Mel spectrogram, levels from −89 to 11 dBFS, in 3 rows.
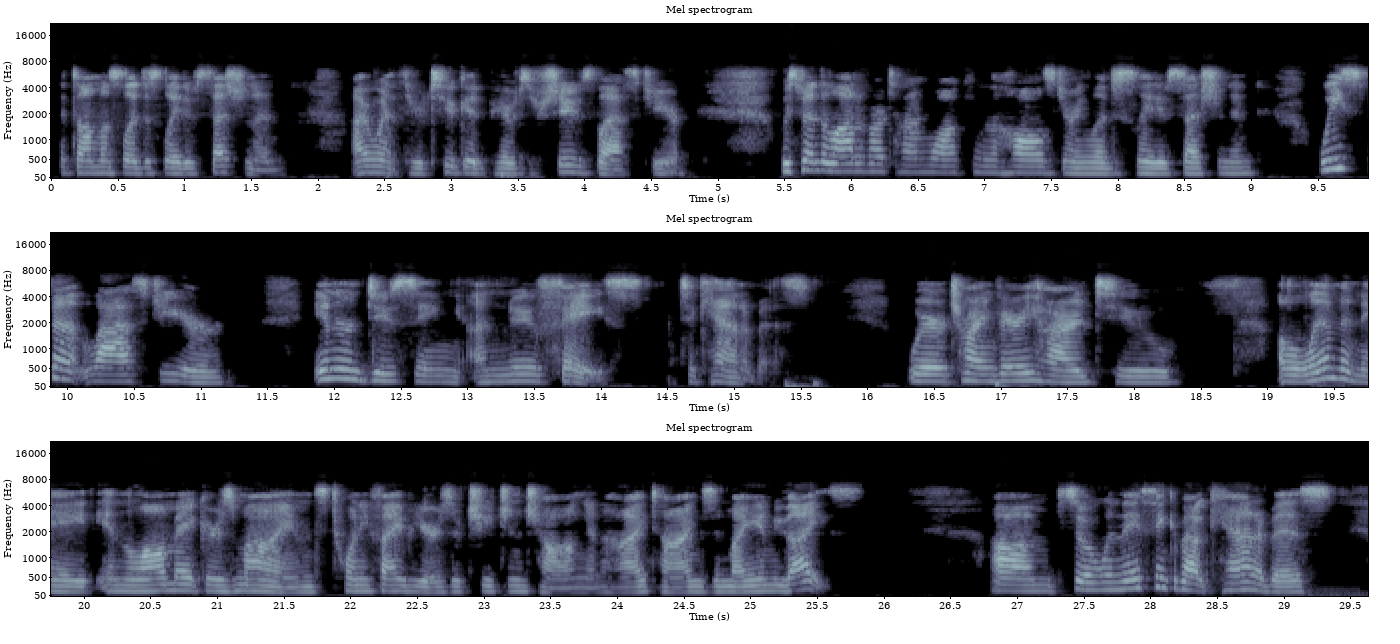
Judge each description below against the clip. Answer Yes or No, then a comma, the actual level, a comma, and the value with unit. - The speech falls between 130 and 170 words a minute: Yes, average, 140 wpm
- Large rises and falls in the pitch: No, average, 4.0 semitones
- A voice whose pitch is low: No, medium, 155 Hz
